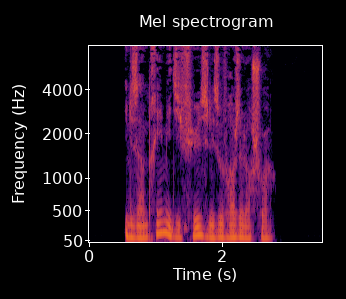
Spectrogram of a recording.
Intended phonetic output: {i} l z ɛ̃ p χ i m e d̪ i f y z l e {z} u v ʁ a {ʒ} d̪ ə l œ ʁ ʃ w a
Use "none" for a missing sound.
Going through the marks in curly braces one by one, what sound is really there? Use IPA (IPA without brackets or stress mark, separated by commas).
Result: i, z, ʒ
